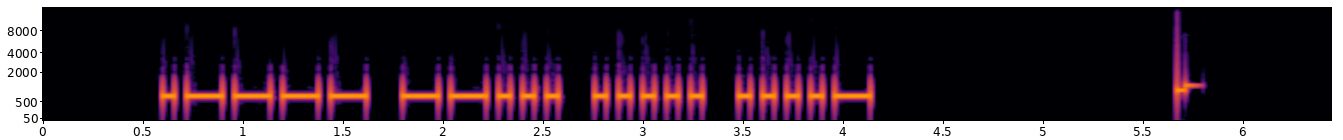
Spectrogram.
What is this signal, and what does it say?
Morse code, heard as a keyed tone, about 20 wpm, 700 Hz. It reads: 1754
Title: Numbers - Contest Style - 4-Digit 20wpm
